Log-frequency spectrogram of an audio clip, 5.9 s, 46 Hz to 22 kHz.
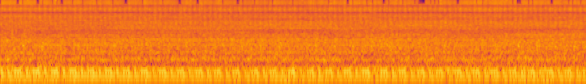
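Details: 2013 Ford Mustang GT 5.0 Coyote, manual, 81,500 miles, idling: deep steady idle with a dull, loosely regular knock about 160 per minute. Owner suspects rod knock, possibly the crankshaft, unconfirmed; started 2-3 months ago, worse after driving, car also stalls.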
